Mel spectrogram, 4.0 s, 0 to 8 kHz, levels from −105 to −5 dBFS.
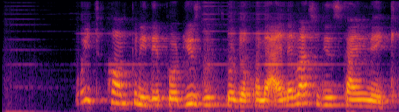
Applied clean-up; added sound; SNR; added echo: neural separator model SepFormer DNS4.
